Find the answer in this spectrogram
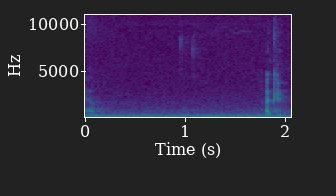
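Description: Near silence: room tone, with one short, sharp click near the end.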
